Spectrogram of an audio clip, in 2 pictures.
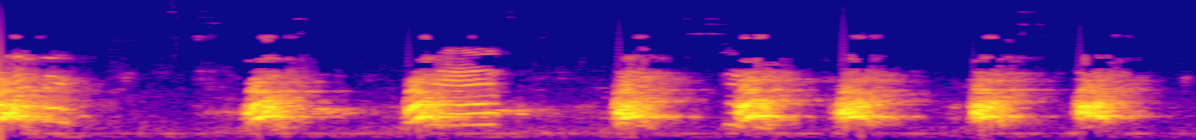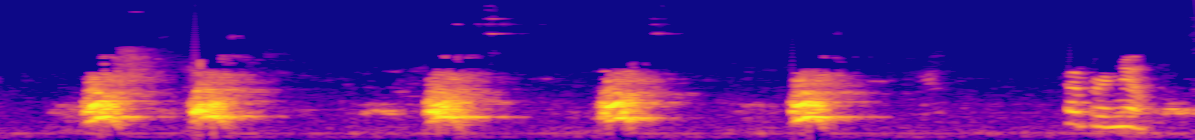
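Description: A dog barks loudly and close by, giving about a dozen sharp barks in a steady, insistent rhythm with short gaps between them.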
